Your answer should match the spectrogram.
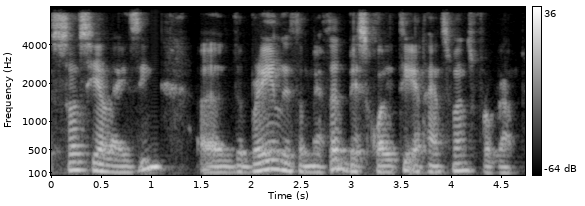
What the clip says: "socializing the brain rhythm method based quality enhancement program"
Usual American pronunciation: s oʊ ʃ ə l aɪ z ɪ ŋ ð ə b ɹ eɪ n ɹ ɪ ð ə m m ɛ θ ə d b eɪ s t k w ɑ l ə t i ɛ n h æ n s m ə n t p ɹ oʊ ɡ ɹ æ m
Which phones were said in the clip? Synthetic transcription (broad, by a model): s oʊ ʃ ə l aɪ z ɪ ŋ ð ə b ɹ eɪ n w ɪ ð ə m m ɛ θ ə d b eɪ s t k w ɑ l ə t i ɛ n h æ n s m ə n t p ɹ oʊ ɡ ɹ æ m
